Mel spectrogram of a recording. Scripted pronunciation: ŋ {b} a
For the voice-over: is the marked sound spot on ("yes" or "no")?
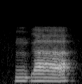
no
